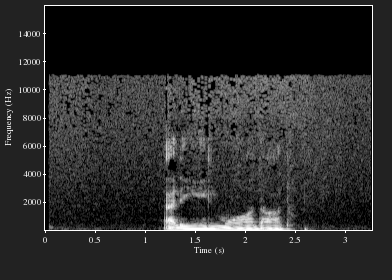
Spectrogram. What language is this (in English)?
Arabic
